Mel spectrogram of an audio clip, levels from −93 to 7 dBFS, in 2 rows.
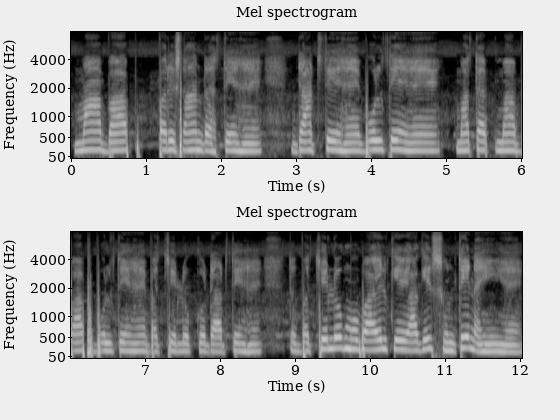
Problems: none marked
